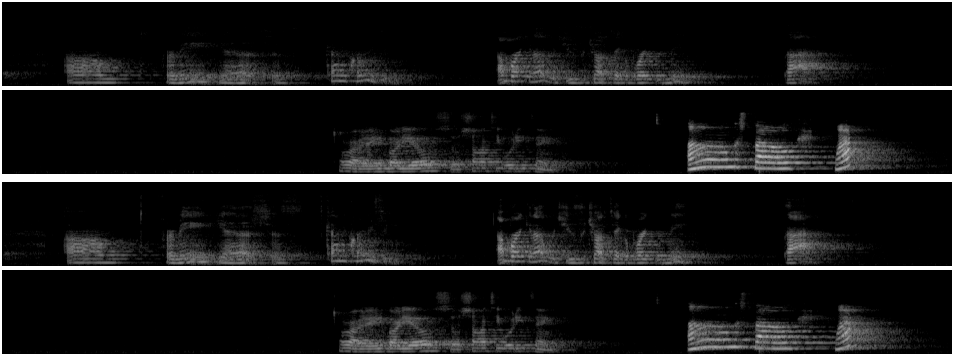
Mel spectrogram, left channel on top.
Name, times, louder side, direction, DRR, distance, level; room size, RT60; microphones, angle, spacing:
voice 1, 0.3-1.2 1.6-3.0 3.2-4.0 4.9-6.9 7.8-8.2, right 3 dB, 55° right, 5 dB, 0.7 m, -40 dB
voice 2, 12.9-15.0, right 1 dB, 15° right, 3 dB, 0.6 m, -38 dB
voice 3, 16.4-18.0, left 4 dB, 40° left, 10 dB, 0.4 m, -28 dB
9.1 x 6.8 x 4.3 m, 1.5 s
head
